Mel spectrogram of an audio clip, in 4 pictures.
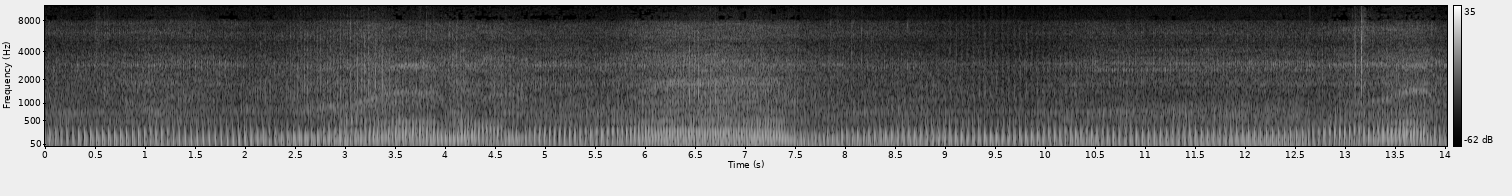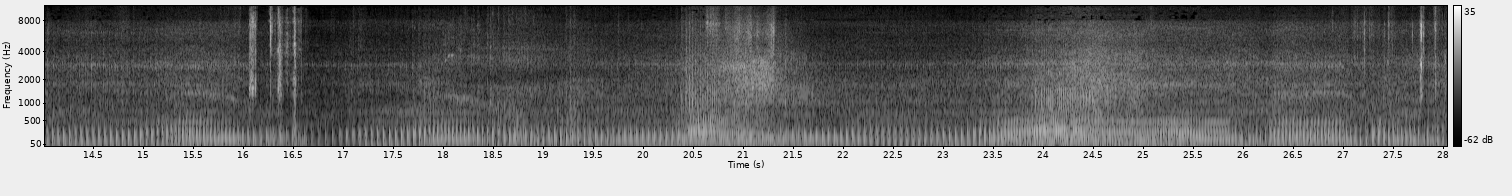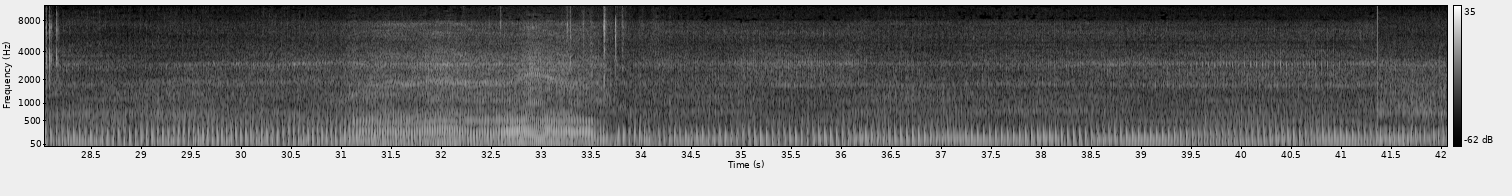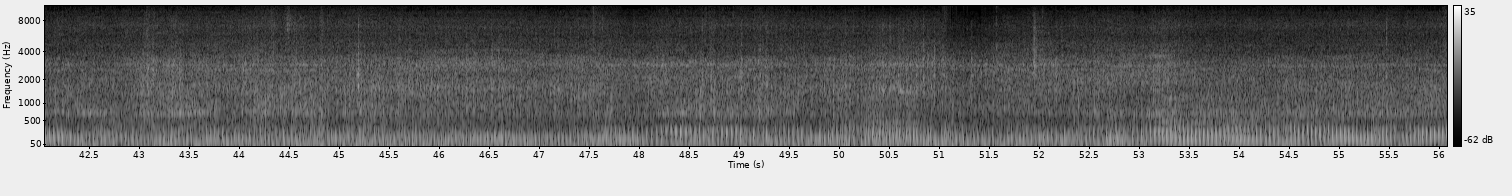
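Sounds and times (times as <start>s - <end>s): dirt bike engine revving: 2.4s - 4.9s, 5.5s - 7.7s, 12.8s - 16.1s, 17.1s - 37.2s
sharp clicks: 27.1s - 28.3s.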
